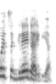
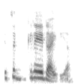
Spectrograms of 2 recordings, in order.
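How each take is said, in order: First: The tone sounds warm and genuinely positive. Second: The tone sounds negative and mocking. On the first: The idea is truly liked. "Positive. ... I'm in agreement with someone. Absolutely" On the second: The idea is actually thought bad. "I'm actually going into negatives. ... I even became sarcastic"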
